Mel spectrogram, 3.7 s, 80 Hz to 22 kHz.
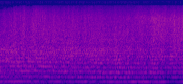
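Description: Six Idemitsu Mazda MX-5 race cars roar across the line finishing the second lap, the Hickson Motorsport car pushing the leader, in a loud, continuous engine drone, their buzzing pitch holding steady and rising slightly, with no voices over the noise.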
